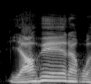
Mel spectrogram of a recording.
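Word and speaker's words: 야훼: 그래서 여기는 여호와라고 써 놨지만 실제로 발음할 때는 야회라고 하는게 맞는 거예요.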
